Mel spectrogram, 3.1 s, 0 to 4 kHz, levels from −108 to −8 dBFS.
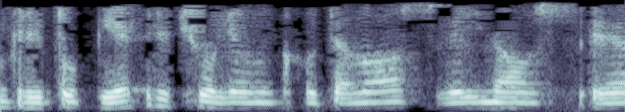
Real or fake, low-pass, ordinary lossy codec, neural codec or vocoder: fake; 3.6 kHz; MP3, 16 kbps; codec, 16 kHz, 4 kbps, FreqCodec, smaller model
